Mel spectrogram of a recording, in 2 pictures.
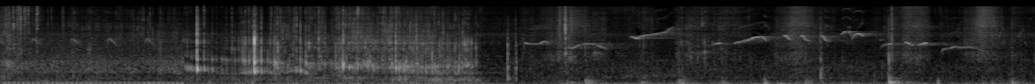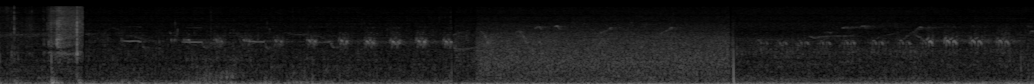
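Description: Small birds chirping in short rising and falling notes, later a rapid repeated trill, over a steady outdoor hum. In the first few seconds there is a run of rustling and clicks, with one sharp click about two seconds in.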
